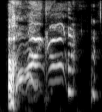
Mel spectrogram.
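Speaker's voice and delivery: laughing. Real, not acted. Laughing fit.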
